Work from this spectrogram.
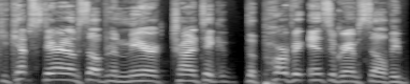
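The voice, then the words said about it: Weak imitation of another person's voice. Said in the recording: “Am I doing a good job at your impersonation? ... it's a little weak.”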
